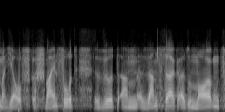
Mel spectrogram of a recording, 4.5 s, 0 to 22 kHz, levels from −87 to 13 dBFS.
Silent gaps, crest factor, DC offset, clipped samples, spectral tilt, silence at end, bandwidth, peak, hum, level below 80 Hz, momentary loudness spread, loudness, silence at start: none; 18 dB; under 0.1%; under 0.1%; -7.5 dB/octave; 0 s; 7.4 kHz; -6 dBFS; none; -66 dBFS; 8 LU; -23 LUFS; 0 s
